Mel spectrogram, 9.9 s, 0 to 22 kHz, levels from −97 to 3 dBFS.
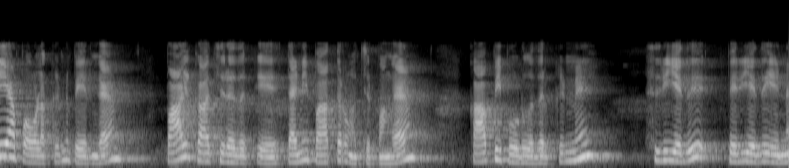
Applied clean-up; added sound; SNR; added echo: none; none; none; none.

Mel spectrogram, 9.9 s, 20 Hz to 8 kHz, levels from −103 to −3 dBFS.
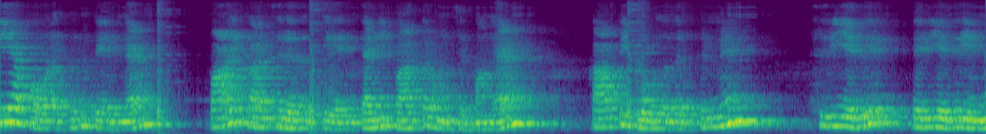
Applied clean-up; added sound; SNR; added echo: neural separator model SepFormer DNS4.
